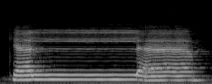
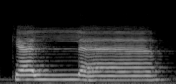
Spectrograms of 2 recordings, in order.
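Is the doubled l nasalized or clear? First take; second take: nasal; clear. First: The doubled l has a nasal hum. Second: The doubled l has no nasal hum. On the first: The speaker calls it wrong. "a ghunna is going to be produced like this" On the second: The speaker calls it right. "just go to the lam sukoon and then move to the lam fatha"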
